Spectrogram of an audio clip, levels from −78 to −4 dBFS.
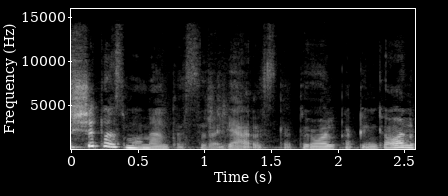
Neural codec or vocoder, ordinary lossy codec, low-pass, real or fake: codec, 44.1 kHz, 7.8 kbps, Pupu-Codec; AAC, 64 kbps; 14.4 kHz; fake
